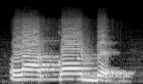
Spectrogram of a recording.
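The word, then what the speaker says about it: لقد: Nah, ada hurufnya dal. Laqod memantul. Laqod. Laqod. Baca bareng-bareng. Laqod. Laqad. Nah, agak dipantulin.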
